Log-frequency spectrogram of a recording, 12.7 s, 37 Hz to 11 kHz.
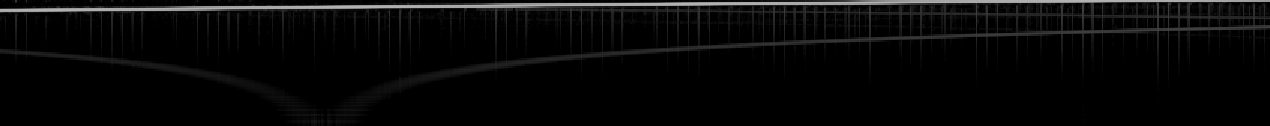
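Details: Pure tone sweeping steadily upward in pitch from 1 Hz to 20,000 Hz, built as a rough self-check of how high a frequency one's ears can hear; not an audiologically accurate hearing test.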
